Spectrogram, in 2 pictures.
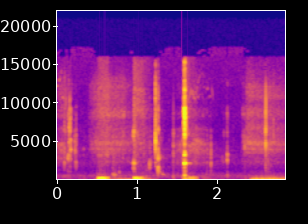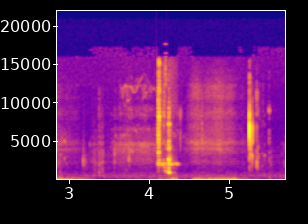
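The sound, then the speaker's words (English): Someone chews sour candies in lemon, watermelon and black cherry flavours, producing wet, squishy mouth sounds and sharp clicks in irregular bursts, fairly quiet throughout. “I got a lemon, watermelon, and black cherry. Let's go. All right. Here we go. Down the hatch.”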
